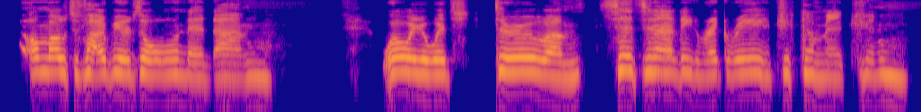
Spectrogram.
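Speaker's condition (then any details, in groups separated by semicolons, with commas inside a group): Cerebral palsy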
